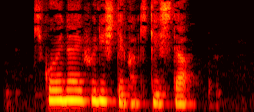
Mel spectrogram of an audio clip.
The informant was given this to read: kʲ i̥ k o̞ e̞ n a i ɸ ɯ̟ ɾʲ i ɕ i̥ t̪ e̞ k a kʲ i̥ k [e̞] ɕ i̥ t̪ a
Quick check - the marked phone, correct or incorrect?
correct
